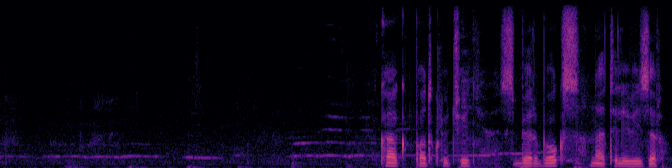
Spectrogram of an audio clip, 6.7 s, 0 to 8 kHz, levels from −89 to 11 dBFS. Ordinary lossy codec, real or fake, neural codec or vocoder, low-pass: none; real; none; none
